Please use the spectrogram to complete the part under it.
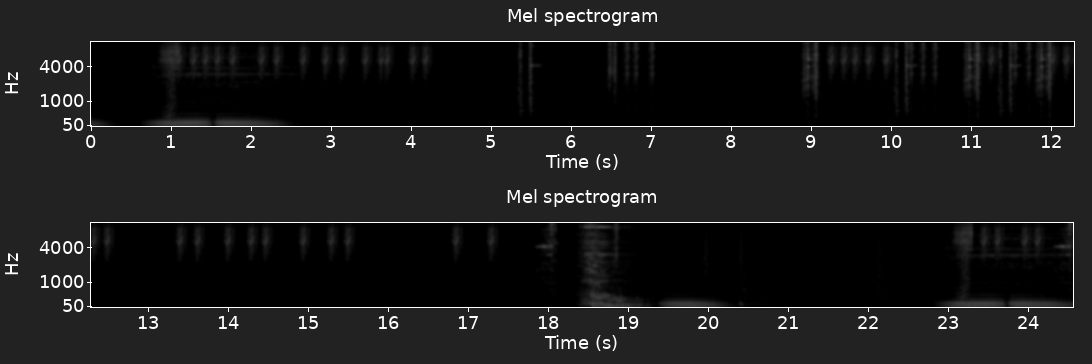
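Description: Short menu ticks click rapidly, one after another.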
